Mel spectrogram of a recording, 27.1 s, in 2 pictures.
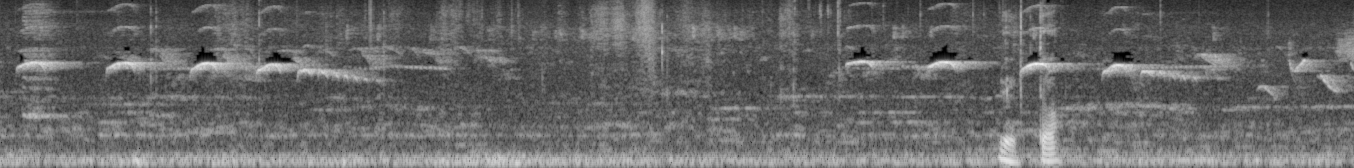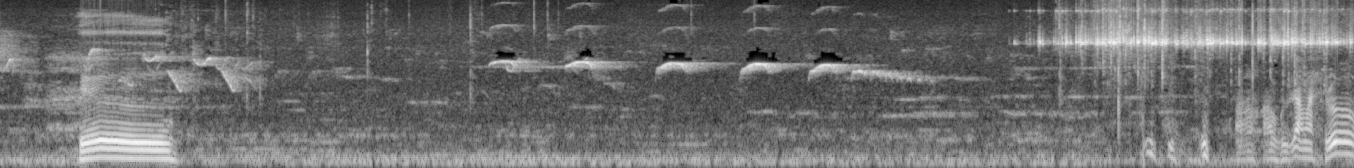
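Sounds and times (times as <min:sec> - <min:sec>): high rattling hiss: 0:23.7 - 0:27.0.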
